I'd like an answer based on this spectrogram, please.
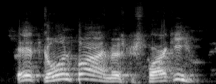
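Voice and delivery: very loud, high-pitched, full-volume yell. Answering a greeting on a live stream: loud voice. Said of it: "you're yelling at me".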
